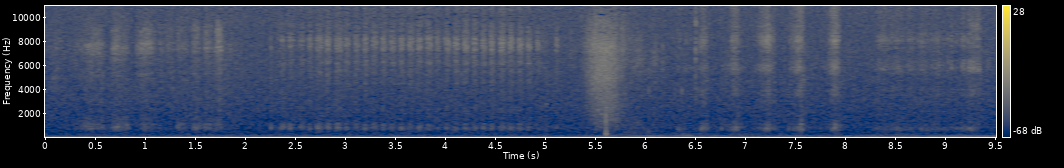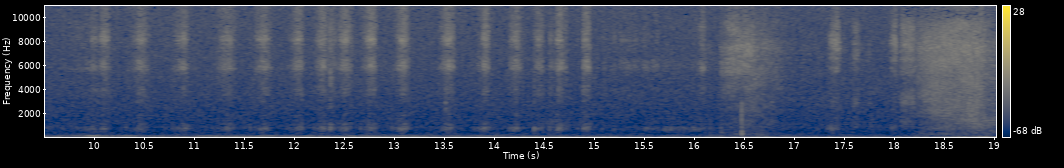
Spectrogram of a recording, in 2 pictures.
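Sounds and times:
pencil scratching on paper: 0:00.4 - 0:04.9, 0:10.0 - 0:16.6, 0:17.3 - 0:19.0.

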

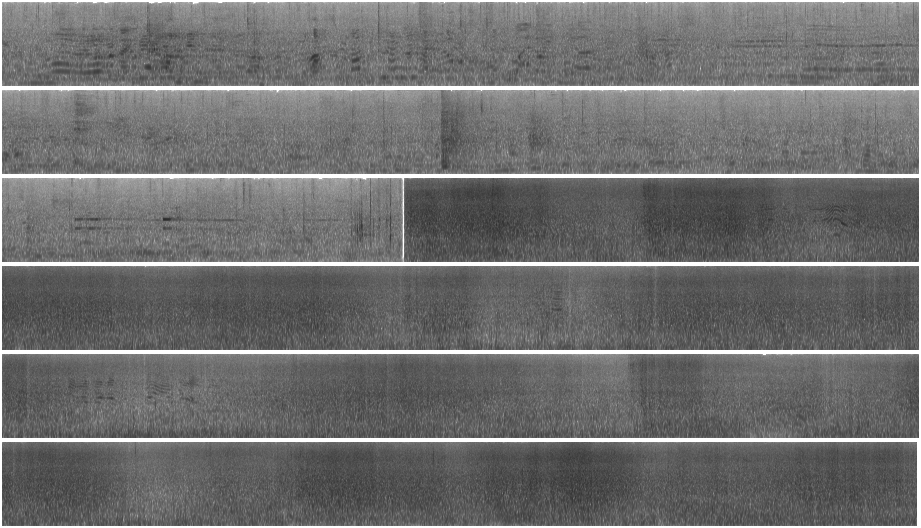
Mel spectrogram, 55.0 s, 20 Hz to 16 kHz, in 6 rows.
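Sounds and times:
sea waves breaking on sand: 0:22.4 - 0:55.0.

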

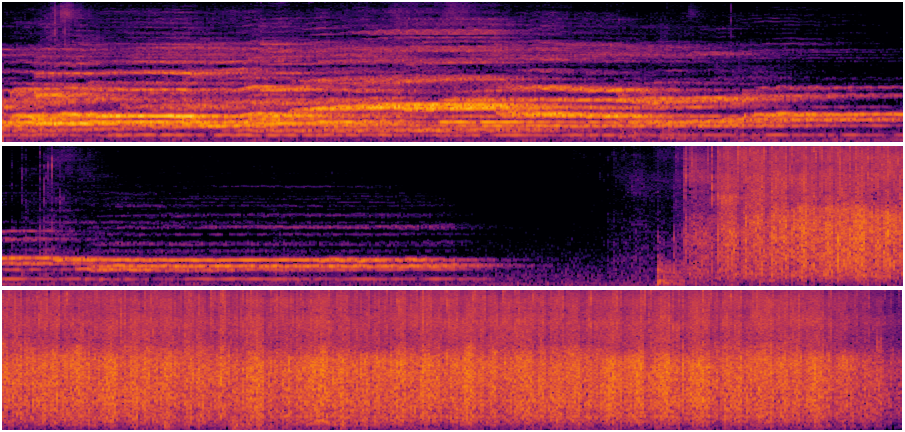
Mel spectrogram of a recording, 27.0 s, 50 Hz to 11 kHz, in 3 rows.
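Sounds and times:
audience applause: 0:15.6 - 0:27.0.

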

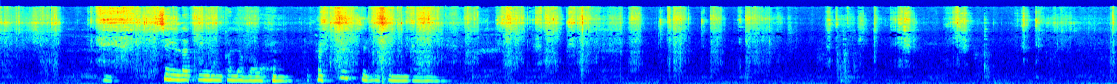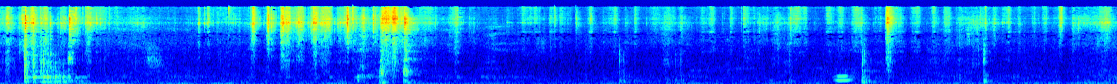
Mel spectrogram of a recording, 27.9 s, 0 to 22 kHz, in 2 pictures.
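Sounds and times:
blade scraping carrot skin: 0:00.0 - 0:03.2, 0:03.9 - 0:13.2.

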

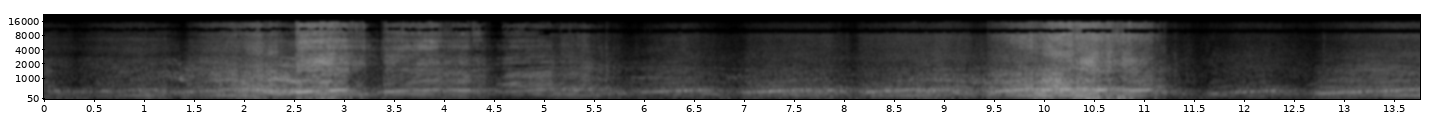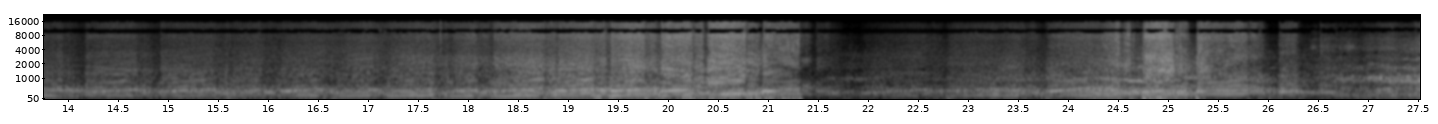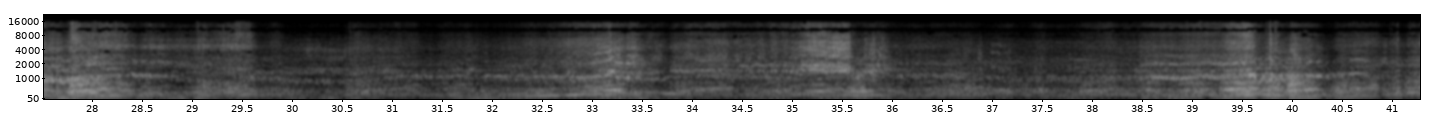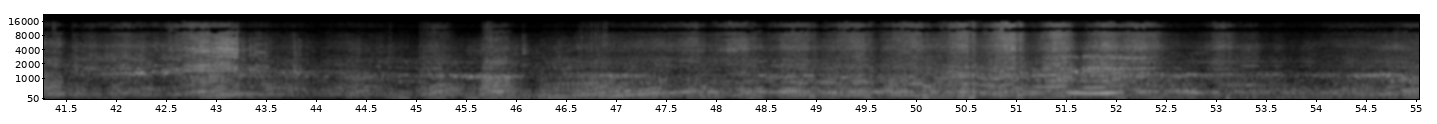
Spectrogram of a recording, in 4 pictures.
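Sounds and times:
car engine revving: 0:00.0 - 0:55.0
tyre squeal: 0:24.0 - 0:55.0.

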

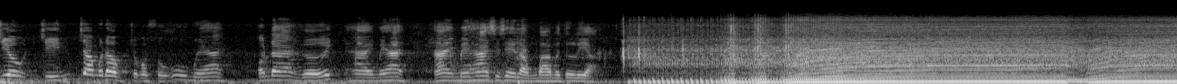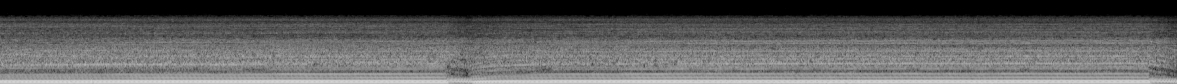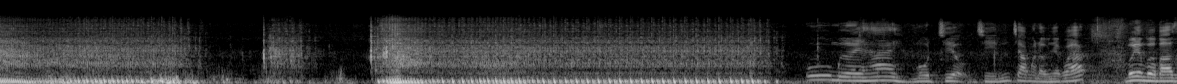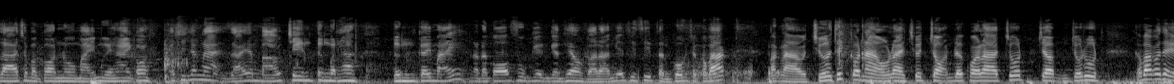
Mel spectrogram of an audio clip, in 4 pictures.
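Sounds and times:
brush cutter engine revving: 0:06.2 - 0:31.5.

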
